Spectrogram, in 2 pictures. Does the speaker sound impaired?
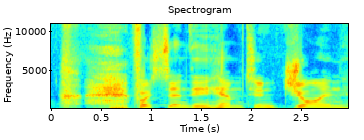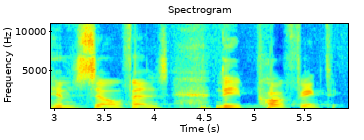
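Yes: ALS; under neurologist care.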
